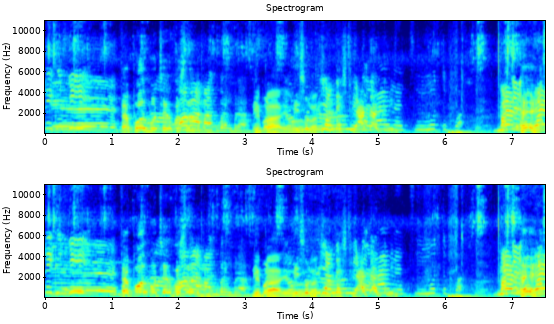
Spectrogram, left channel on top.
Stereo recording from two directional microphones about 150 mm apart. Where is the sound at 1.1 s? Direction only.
30° left (ahead or behind).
